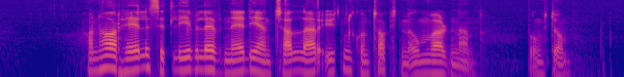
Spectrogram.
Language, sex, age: Norwegian, male, 21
